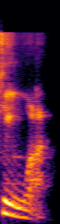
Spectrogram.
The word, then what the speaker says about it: quinoa: Cuz when you look at that qu i n o, ain't nothing tell you that that's pronounced quinoa.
